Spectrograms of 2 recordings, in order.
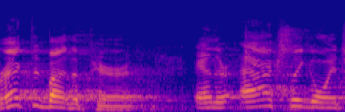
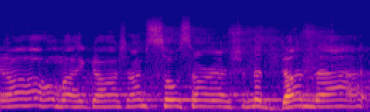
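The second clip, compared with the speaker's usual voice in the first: mock tearful crying child voice, higher pitch; 3 semitones higher than usual. Acting out a child caught lying, who cries: imitating a crying child. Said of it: "you'll cry".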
